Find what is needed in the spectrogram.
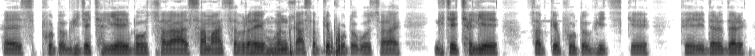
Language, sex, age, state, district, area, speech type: Maithili, male, 18-30, Bihar, Samastipur, rural, spontaneous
